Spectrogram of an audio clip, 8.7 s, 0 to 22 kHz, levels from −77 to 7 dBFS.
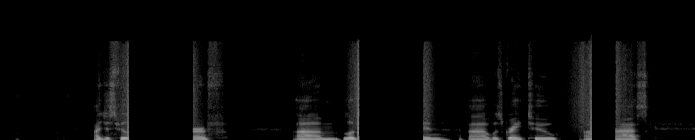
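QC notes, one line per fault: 1.41–2.56 s, wireless microphone squelch dropout: hiss swells, then about 0.81 s of near silence as the receiver's squelch mutes a fading FM radio signal.
4.30–5.47 s, wireless microphone squelch dropout: static rises into a roughly 0.81 s hole before the speech returns with "uh was great too", as the squelch gate closes.
7.09–7.99 s, wireless microphone squelch dropout: shortly after "uh was great too", a burst of hiss and a 0.31 s mute as the signal falls below the squelch threshold.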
